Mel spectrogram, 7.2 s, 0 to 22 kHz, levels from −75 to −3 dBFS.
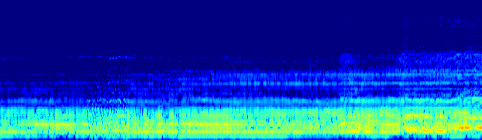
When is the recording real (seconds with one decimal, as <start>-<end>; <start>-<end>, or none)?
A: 1.3-1.9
